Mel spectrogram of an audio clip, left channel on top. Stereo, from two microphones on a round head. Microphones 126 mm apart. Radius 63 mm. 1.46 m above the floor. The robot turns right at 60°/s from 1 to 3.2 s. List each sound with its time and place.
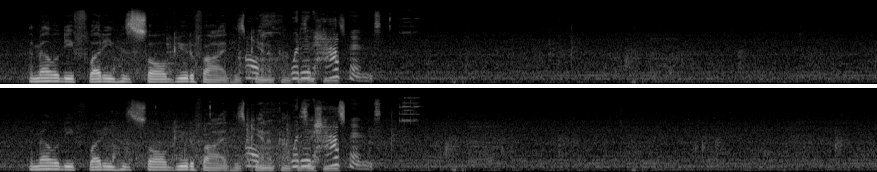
0.3 s a man speaking: 95° left; by 3.5 s 135° right
2.5 s a woman speaking: 125° left; by 3.8 s 170° left
4.0 s cutlery clinking: 50° right (ahead or behind)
